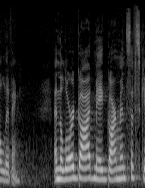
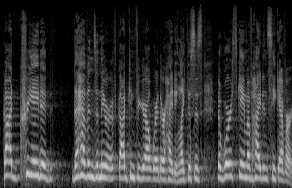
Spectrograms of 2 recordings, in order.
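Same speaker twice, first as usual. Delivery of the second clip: usual speaking voice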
